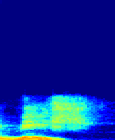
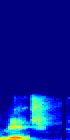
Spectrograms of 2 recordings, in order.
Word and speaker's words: niche: And they were able to each one fill a niche. Some people pronounce that word niche. Again, I was taught niche.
